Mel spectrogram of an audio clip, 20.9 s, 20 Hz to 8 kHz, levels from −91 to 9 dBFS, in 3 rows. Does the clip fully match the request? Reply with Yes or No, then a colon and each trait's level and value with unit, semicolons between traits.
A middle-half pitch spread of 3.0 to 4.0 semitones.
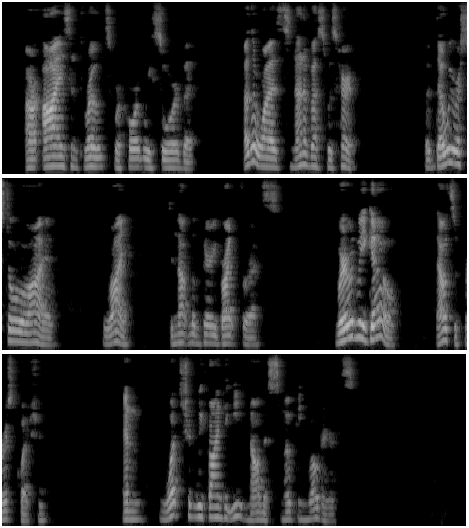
Yes: average, 3.5 semitones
